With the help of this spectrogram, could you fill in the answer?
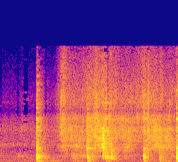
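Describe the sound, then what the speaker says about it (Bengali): Thin strips of potato fry in a pan as a utensil stirs them in repeated scraping strokes over a steady crackling sizzle, close and fairly loud. "আলুটা একটু লাল লাল করে ভেজে নেব"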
